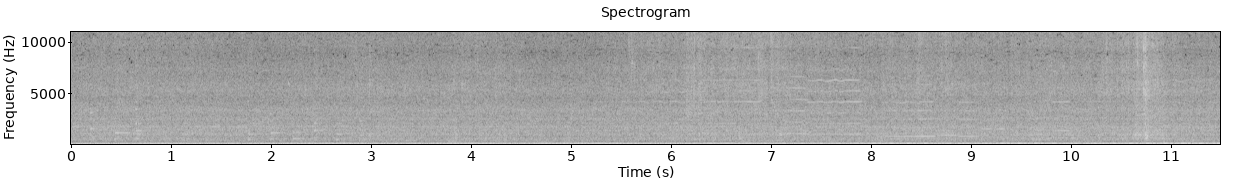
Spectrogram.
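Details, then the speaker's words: 1989 Ford F150 long-sitting truck: deep steady rumble with an even beat and no ticking; clanky knocking heard the day before (suspected loose rocker arms or lifters) has cleared, normal running. "Well, the engine actually sounds better today."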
